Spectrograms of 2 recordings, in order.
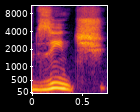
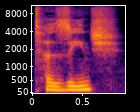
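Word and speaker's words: Tzeentch: can see Good Men do you ever have anybody in your play group that called that pronounces it tazinch no I think we did for a little while it drove me nuts anyways zinch can see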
